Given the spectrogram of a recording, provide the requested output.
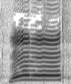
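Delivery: man down shout. Real, not acted. Hit, calling for a medic.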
